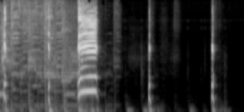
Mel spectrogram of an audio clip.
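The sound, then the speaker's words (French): A man's voice imitates a classic hen: rapid throaty clucks build to a loud, shrill squawk, then a few sparse, short clucks with low grunting pulses between them. “Est-ce qu'on peut avoir un petit extrait d'une petite poule classique?”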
